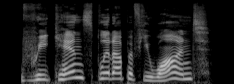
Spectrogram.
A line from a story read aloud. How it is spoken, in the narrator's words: he shouted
